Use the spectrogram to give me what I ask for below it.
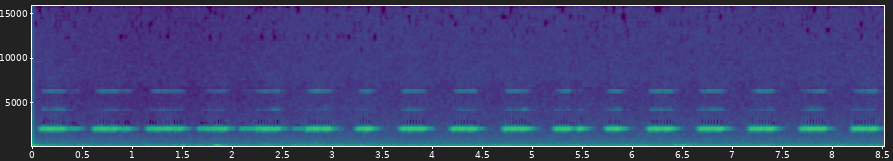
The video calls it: Crickets in the Night Sound Effect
